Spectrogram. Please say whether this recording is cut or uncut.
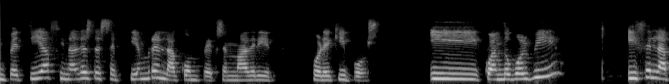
uncut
